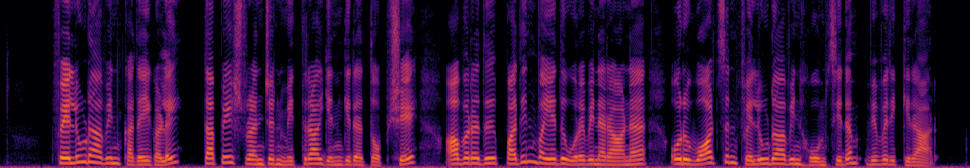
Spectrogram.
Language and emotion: Tamil, neutral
